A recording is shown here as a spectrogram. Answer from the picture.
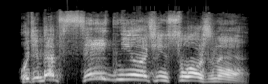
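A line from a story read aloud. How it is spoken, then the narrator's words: Barking. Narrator (Russian): Рявкнул Матвей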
